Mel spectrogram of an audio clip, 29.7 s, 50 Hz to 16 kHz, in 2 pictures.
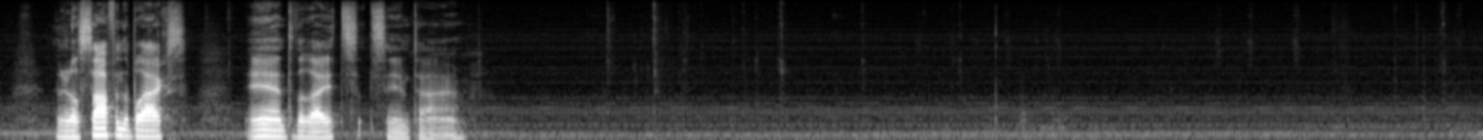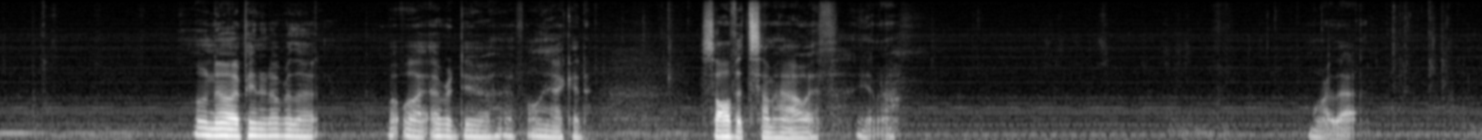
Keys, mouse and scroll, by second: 2.8 click, 3.2 click, 5.6 click, 6.1 click, 10.0 [, 13.9 [, 14.8 [, 24.4 ctrl+click, 24.6 click, 27.6 click, 28.2 click.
